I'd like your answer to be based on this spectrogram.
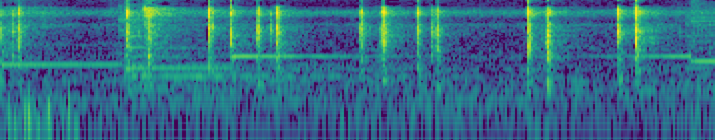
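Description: Light, quick keystrokes on a computer keyboard tap out a short word, a string of crisp close clicks in an irregular rhythm over a quiet background, with no one speaking.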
